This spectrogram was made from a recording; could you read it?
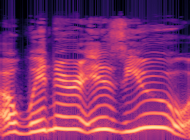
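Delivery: put-on announcer call, high, drawn-out, stretched long. Retelling a game scene, a voice from off screen: imitating an offscreen shout. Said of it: "you hear a voice from off screen shout".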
